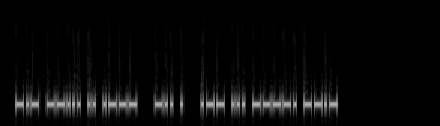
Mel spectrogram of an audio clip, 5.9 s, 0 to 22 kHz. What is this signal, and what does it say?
Morse code, heard as a keyed tone, about 36 wpm, 700 Hz. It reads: K7IJ DE WS9Q
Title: USA Callsign DE Callsign - 4 Characters - 35wpm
